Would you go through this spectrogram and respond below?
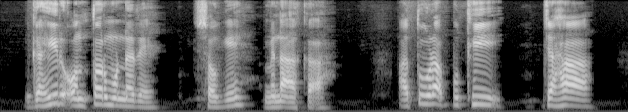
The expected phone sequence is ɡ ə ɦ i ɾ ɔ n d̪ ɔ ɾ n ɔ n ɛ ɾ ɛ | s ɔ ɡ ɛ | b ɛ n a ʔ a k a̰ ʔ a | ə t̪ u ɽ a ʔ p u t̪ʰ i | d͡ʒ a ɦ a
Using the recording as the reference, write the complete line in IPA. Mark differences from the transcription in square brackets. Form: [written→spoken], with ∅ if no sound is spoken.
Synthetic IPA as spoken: ɡ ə ɦ i ɾ ɔ n [d̪→t̪] ɔ ɾ [n→m] ɔ n ɛ ɾ ɛ | s ɔ ɡ ɛ | [b→m] ɛ n a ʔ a k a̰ ʔ a | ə t̪ u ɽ a ʔ p u t̪ʰ i | d͡ʒ a ɦ a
